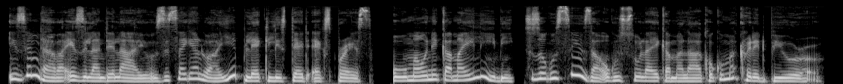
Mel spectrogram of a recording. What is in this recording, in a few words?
Zulu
